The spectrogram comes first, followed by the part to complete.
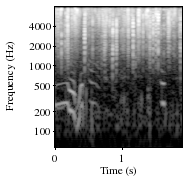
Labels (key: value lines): label: biophony, cascading saw
recorder: SoundTrap 600 or HydroMoth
